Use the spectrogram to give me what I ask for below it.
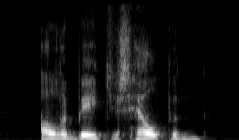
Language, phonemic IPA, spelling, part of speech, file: Dutch, /ˈɑlə ˈbeːtjəs ˈɦɛlpə(n)/, alle beetjes helpen, proverb, Nl-alle beetjes helpen.ogg
- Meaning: every little helps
